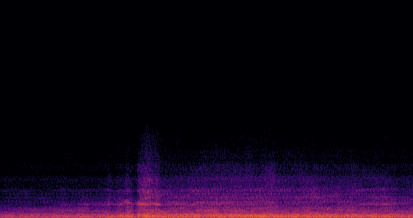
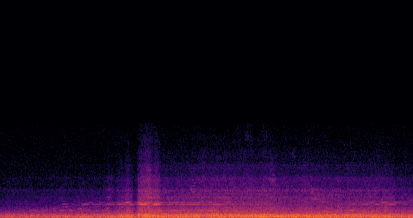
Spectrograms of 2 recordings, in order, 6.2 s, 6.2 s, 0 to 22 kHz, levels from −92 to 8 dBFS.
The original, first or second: second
